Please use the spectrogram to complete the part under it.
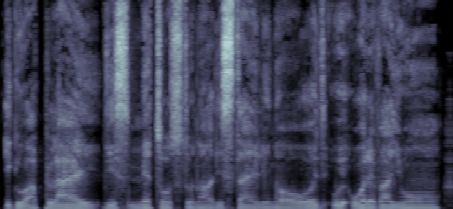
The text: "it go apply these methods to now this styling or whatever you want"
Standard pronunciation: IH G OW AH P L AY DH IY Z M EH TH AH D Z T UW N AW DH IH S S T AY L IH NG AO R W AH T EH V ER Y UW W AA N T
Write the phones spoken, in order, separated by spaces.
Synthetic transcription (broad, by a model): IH G OW AH P L AY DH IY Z M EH T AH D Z T UW N AW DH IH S S T AY L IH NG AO W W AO T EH V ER Y UW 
